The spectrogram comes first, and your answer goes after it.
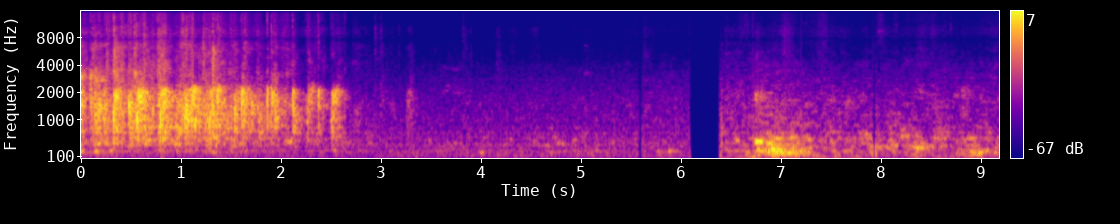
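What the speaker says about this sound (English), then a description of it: "Please join me for a round of applause, everyone." Applause from a crowd at a hackathon for a couple of seconds, then fading into low room murmur before a voice begins speaking.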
